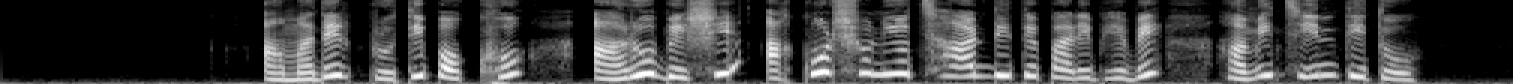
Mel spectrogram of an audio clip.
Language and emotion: Bengali, fearful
